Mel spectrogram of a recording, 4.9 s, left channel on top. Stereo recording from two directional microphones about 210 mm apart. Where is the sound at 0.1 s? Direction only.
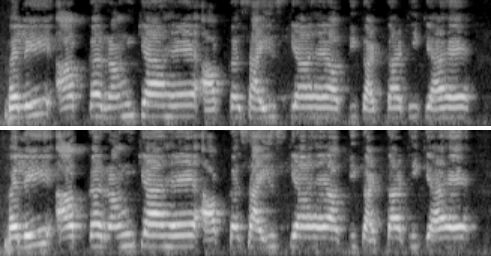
45° left (ahead or behind).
